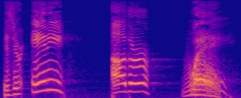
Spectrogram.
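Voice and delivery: loud, high, broken into separate words; anguished plea. Acted. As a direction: plead desperately, pausing before the last words. Acting Jesus's anguished prayer.

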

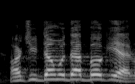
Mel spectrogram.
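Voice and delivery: badly faked Greek accent that comes out Italian. Greek cafe owner teases his neighbour, mock Italian accent. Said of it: "it comes out Italian".

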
